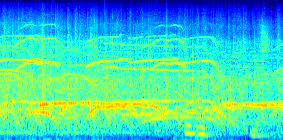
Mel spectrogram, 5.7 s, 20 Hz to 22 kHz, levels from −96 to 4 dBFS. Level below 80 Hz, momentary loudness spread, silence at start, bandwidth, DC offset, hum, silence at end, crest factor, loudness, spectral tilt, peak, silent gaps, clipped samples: -66 dBFS; 7 LU; 0 s; 20 kHz; under 0.1%; none; 0 s; 14 dB; -24 LUFS; 0 dB/octave; -10 dBFS; none; under 0.1%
